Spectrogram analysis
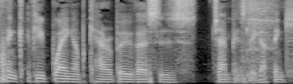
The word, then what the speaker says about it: Carabao: Carabao. Carabao. Because Carabou's like some Canadian yak, isn't it? It's not that.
